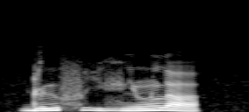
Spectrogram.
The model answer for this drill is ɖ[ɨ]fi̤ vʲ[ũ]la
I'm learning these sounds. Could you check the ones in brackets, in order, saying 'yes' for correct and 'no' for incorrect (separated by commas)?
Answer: yes, yes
